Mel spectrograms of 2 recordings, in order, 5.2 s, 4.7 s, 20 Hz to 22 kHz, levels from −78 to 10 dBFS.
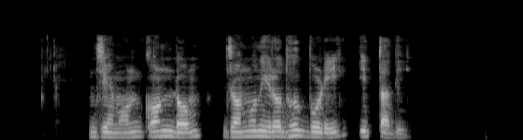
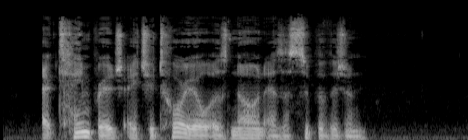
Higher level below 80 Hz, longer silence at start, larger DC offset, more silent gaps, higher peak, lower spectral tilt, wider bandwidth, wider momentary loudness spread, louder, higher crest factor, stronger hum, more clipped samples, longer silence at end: second, -60 dBFS vs -40 dBFS; first, 0.9 s vs 0.4 s; neither; first, 2.12-2.22 s, 3.74-3.78 s vs none; about the same, -2 dBFS vs -2 dBFS; about the same, -5 dB/octave vs -4 dB/octave; second, 8.2 kHz vs 14 kHz; about the same, 7 LU vs 8 LU; about the same, -19 LUFS vs -17 LUFS; about the same, 18 dB vs 16 dB; neither; neither; first, 1.2 s vs 1 s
